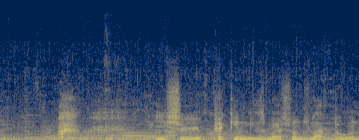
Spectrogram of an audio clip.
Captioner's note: scoffs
